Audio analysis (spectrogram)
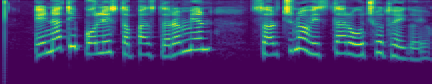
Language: Gujarati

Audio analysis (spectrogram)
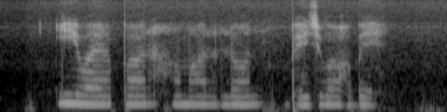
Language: Magahi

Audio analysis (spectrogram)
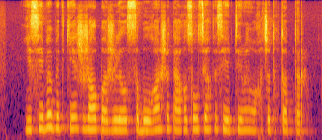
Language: Kazakh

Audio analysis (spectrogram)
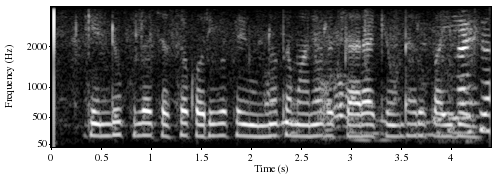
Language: Odia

